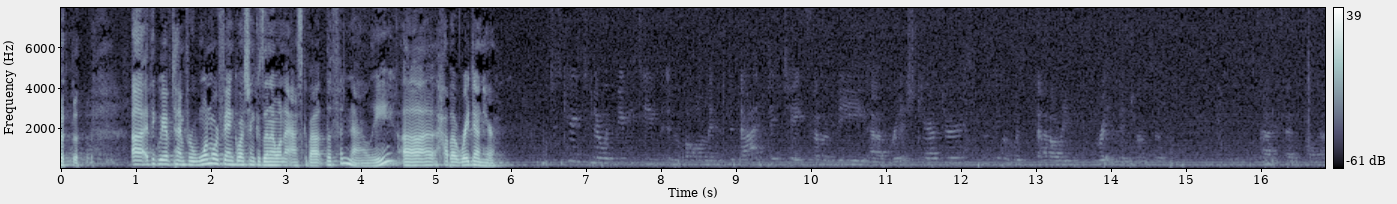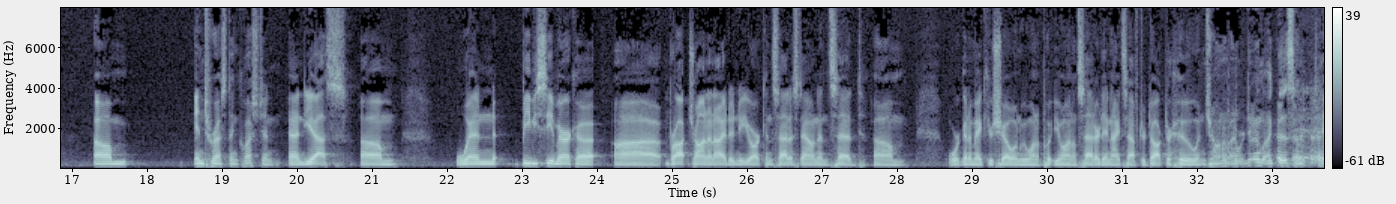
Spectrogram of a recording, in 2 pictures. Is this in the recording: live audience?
yes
